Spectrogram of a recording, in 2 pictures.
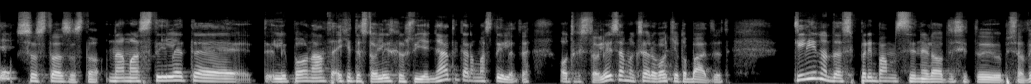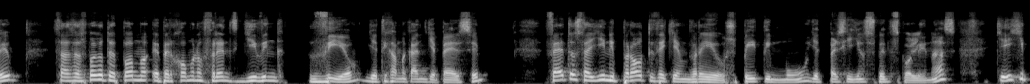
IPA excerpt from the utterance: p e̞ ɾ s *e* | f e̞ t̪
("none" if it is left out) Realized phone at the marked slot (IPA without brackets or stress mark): i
